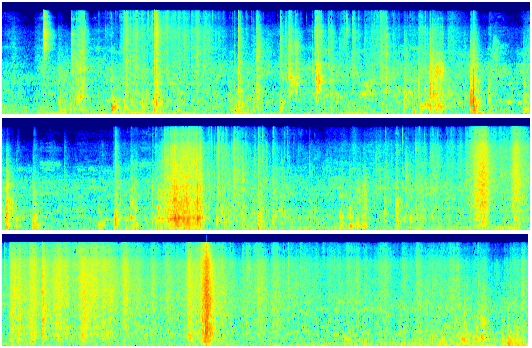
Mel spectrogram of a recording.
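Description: Handling noise from opening a sealed trading-card box and taking out a foil pack: a run of clicks, rustles and knocks, with a longer crinkling, tearing stretch about halfway through, a busy patch of handling after that and one sharp knock near the end.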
